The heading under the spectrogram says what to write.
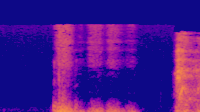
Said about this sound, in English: I said through a yawn. I'm sorry. How am I yawning in the middle of a podcast?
